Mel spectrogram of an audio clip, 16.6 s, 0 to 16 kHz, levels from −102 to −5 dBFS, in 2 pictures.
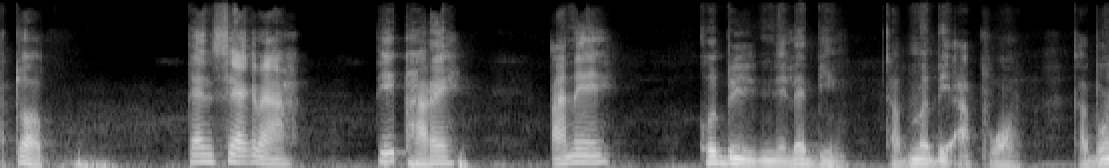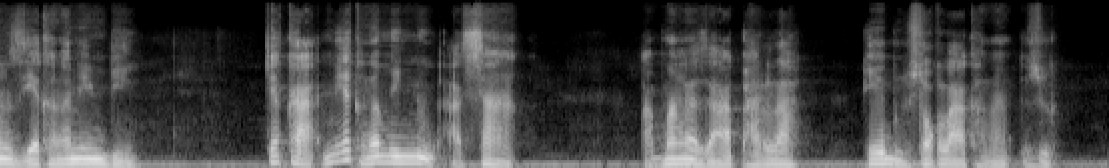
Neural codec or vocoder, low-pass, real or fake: codec, 44.1 kHz, 2.6 kbps, SNAC; 14.4 kHz; fake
